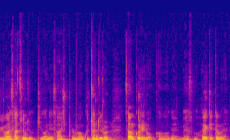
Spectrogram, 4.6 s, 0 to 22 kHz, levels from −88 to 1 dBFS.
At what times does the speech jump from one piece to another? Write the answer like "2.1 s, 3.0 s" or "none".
none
